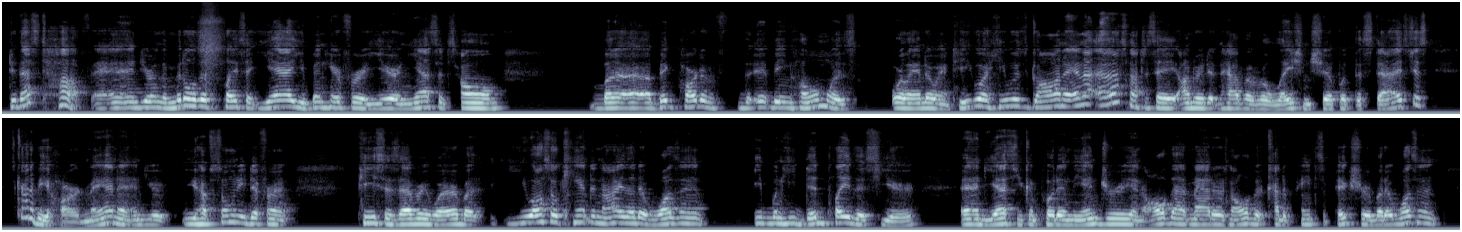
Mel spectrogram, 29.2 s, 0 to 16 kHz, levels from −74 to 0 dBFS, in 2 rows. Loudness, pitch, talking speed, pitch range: -21 LUFS, 140 Hz, 220 wpm, 130-155 Hz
